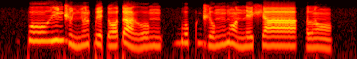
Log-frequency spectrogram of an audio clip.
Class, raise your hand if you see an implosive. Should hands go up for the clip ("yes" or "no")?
yes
